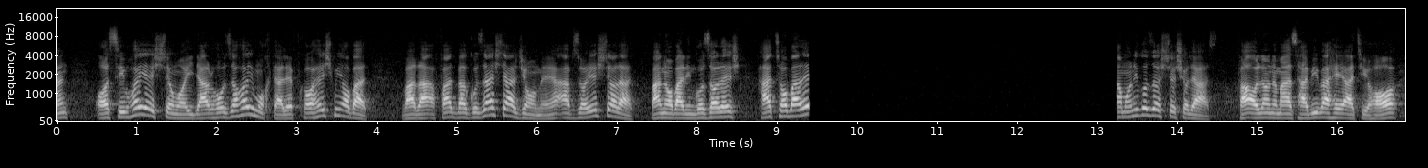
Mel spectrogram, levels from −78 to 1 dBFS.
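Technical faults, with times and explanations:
9.40 to 13.25 s, audio dropout to a faint residue. The sound cuts abruptly for 3.85 s, leaving only faint hiss, roughly 40 dB down. Likely cause: the signal was lost while the path stayed live.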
